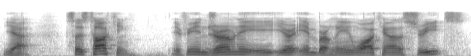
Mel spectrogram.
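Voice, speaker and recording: A man's voice: mid-range voice, moderate pace, a bit bright, clear, resonant tone. A man casually demonstrating walkie-talkies, a chatty talker who asks rhetorical questions and answers them himself. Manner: chatty, with small laughs and restarts. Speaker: product demonstrator. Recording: slightly dull lo-fi sound.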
